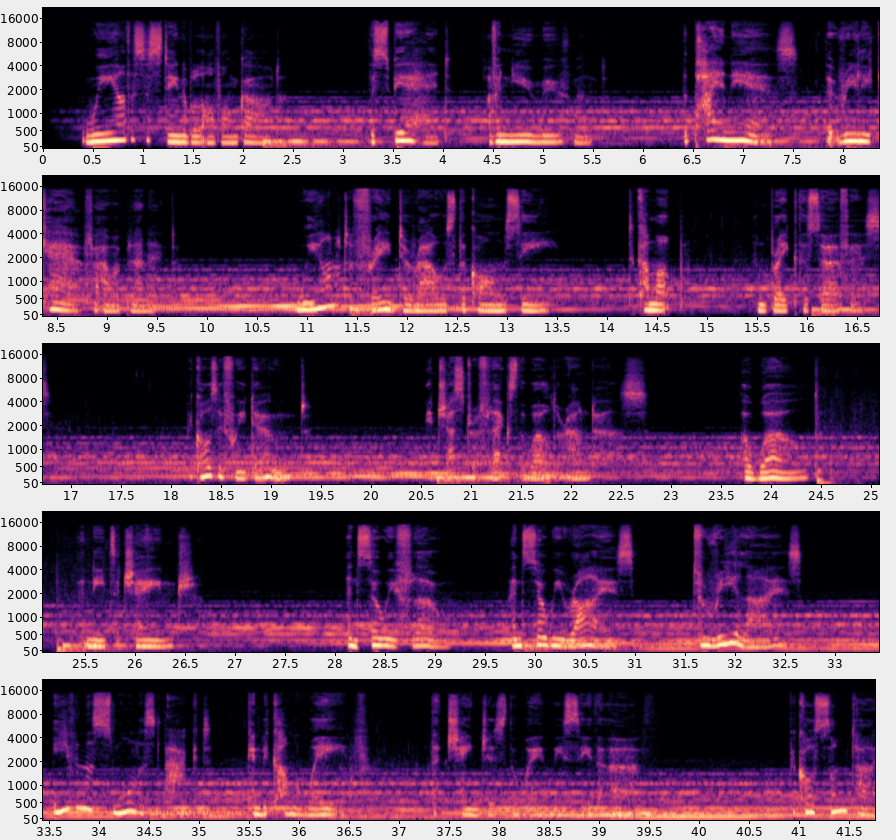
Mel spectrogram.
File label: Commercial Neubau Water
